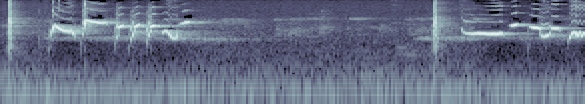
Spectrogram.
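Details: An Asian robin sings a quick cluster of bright, bending whistled notes after sharp clicks, falls silent for nearly two seconds, then resumes with a click and sustained slurred whistles.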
